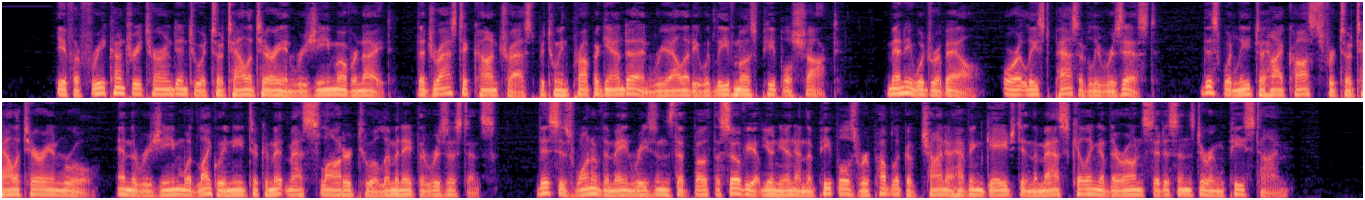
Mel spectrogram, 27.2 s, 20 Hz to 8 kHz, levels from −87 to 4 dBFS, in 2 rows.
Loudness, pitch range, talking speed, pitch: -17 LUFS, 90-105 Hz, 185 wpm, 95 Hz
